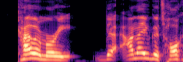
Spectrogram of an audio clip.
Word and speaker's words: Kyler Murray: they gave it to Kyle Murray Kyler Murray I even said his damn name wrong Kyler Murray why I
